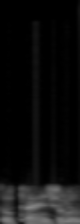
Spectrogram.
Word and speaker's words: Otangelo: Otangelo in Brazil. Hello. Did I pronounce that right? Good evening. Yes, Otangelo, that's all right.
